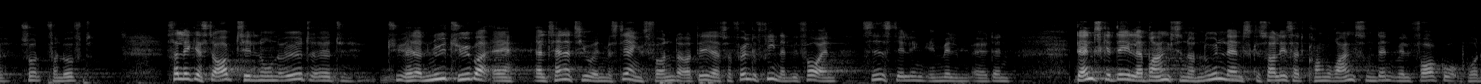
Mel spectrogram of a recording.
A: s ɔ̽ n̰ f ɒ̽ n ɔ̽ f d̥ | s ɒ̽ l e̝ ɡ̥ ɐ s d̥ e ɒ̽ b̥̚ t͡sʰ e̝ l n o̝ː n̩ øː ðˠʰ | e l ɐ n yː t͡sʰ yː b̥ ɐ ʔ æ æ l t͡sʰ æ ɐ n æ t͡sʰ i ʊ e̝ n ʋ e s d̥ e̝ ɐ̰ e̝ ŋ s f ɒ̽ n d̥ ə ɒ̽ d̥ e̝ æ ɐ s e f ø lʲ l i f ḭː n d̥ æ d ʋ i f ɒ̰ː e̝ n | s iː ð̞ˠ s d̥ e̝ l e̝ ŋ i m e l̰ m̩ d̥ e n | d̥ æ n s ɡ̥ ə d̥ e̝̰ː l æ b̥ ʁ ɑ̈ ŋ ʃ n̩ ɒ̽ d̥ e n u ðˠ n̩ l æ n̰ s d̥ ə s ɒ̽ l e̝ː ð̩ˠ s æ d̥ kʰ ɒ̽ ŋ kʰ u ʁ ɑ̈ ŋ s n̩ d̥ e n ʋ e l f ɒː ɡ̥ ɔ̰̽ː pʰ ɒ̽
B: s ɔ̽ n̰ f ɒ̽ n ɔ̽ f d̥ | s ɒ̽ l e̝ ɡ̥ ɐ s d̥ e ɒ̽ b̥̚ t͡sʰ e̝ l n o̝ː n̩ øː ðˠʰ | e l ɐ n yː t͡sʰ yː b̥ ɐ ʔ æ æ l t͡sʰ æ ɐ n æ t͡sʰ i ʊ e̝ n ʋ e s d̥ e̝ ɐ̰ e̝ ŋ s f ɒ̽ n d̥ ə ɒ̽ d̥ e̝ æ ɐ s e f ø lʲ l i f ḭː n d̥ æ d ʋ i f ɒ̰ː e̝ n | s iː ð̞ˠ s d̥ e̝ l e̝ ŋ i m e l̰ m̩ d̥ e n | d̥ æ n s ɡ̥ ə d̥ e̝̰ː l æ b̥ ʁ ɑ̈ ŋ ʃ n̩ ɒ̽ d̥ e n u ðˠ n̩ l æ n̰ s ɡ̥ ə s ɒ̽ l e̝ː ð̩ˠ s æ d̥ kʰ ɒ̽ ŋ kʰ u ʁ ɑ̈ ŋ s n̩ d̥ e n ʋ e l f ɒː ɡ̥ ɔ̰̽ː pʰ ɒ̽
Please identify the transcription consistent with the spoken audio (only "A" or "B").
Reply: B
